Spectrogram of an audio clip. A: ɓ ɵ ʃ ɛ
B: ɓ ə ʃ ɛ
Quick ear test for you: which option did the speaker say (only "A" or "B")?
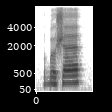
A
